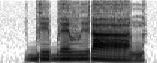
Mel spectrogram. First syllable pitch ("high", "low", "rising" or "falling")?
high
